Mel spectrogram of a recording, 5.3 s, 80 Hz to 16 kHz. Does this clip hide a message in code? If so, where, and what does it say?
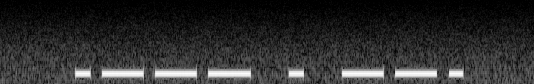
Yes: Morse code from 0.7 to 4.7 s, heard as a keyed tone, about 9 wpm, 540 Hz. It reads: JEG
